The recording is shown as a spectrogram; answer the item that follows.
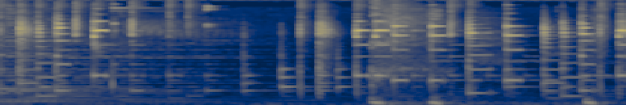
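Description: Mobile phone ringtone playing a quick melody of short, bright notes with a few low beats.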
